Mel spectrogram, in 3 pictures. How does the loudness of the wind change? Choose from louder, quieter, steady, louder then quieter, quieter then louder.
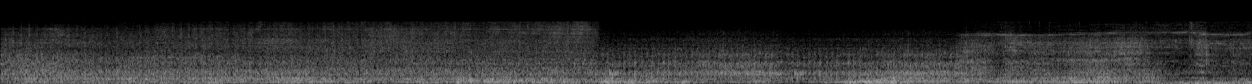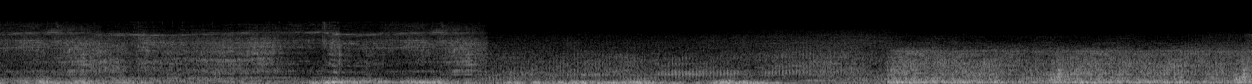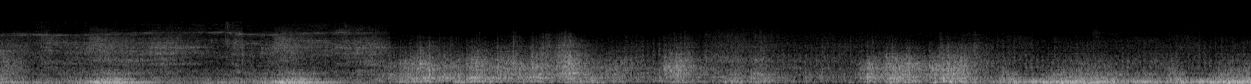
louder.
